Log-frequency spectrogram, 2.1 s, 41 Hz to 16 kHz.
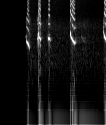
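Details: At a Kent Island, Maryland nest on 8 July 2018, a wild osprey (Pandion haliaetus) of a mated pair gives shrill whistled calls picked up by a nest cam: a quick cluster of three clipped notes, then two longer falling whistles.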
